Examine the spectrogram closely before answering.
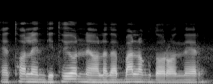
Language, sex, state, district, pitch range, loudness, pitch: Chakma, male, Tripura, West Tripura, 105-120 Hz, -16 LUFS, 105 Hz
